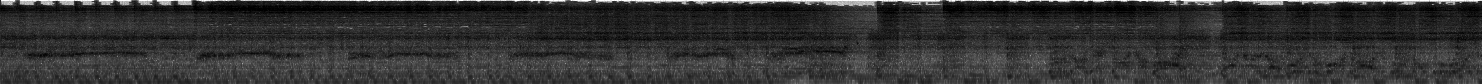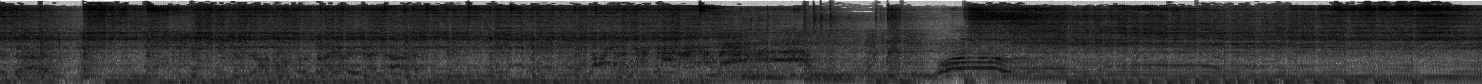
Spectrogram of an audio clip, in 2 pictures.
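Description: Live death metal band playing loud: distorted electric guitar, bass and drum kit, with fast, dense kick-drum pulses under a repeating riff. About two-thirds of the way through, the full band drops out briefly, leaving a few held notes, then crashes back in.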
